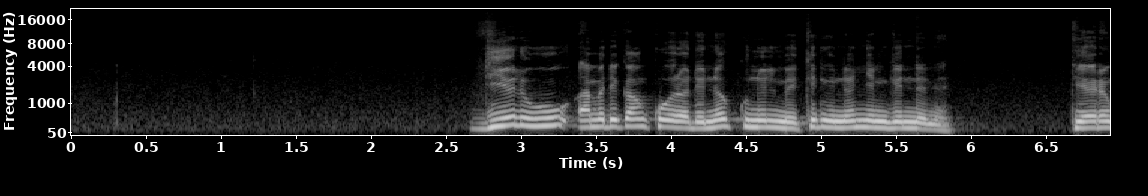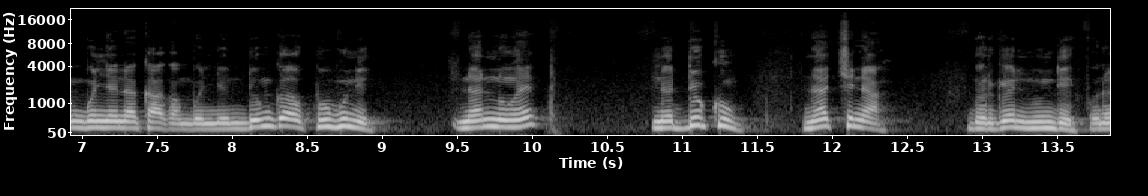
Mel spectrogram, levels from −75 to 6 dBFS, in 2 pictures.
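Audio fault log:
throughout, gain pumping: the gain swings around 10 dB, squashing loud and soft parts closer in level, and the room noise sits about 45 dB below the speech. Likely cause: input gain set too high, with a fast limiter squashing each peak.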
